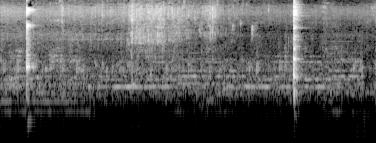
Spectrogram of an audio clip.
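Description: Water is poured into a pressure cooker with frying rice and spices, a soft running wash under kitchen clatter, with two sharp metallic clinks of the pot, one near the start and one near the end.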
